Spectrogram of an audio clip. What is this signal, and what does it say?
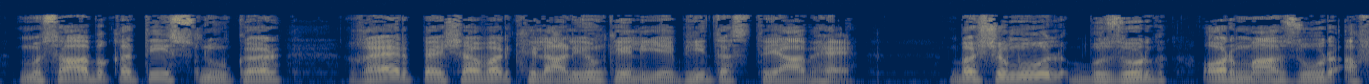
Speech in Urdu. There is no code.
